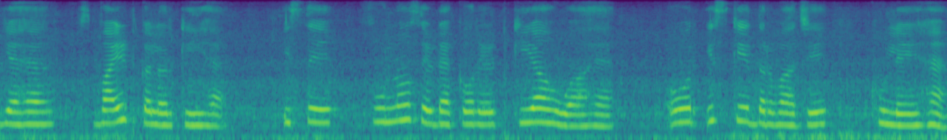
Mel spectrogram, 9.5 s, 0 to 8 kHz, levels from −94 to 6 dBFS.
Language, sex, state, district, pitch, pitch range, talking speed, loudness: Hindi, female, Punjab, Fazilka, 235 Hz, 220-265 Hz, 110 wpm, -16 LUFS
